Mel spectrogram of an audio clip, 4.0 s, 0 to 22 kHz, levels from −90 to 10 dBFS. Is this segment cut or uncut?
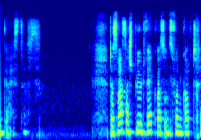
uncut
